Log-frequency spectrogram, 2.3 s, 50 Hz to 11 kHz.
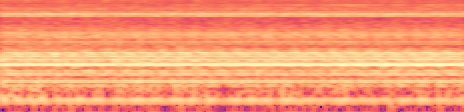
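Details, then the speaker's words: Compressor nebulizer running during home nebulization with medicine for chest infection and cough, given about 5 minutes twice daily: a steady humming buzz as the mist comes out. "ये देखें, वो भाप निकल रही है, nebulise हो रहा है। ये जो धुआं निकल रहा है, ये नेबुलाइजेशन की मेडिसिन का है धुआं, जिससे चेस्ट इन्फेक्शन क्लियर हो जाती है।"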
